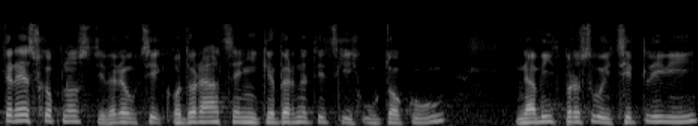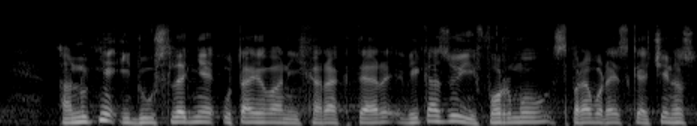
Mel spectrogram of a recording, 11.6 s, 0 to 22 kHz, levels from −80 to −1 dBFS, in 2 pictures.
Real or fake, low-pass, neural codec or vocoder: real; 9.9 kHz; none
